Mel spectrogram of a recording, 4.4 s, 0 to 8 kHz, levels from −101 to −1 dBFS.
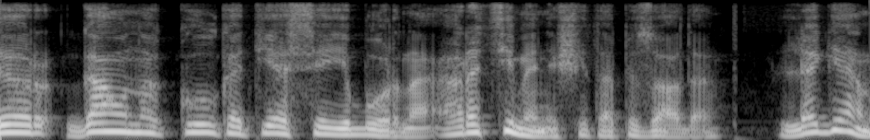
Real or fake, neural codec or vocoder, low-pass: real; none; 7.2 kHz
